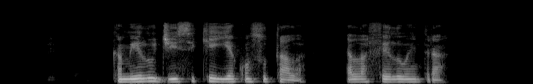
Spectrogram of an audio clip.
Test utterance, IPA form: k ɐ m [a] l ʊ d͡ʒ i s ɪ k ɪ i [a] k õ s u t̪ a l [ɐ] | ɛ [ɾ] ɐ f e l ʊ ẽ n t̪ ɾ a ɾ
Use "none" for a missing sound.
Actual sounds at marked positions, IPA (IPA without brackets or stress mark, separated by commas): i, ɐ, ɐ, l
